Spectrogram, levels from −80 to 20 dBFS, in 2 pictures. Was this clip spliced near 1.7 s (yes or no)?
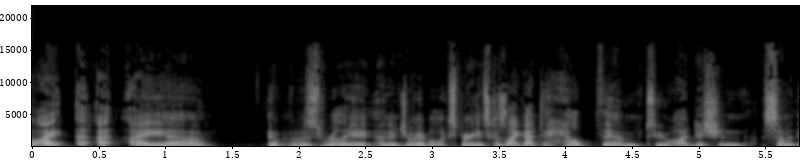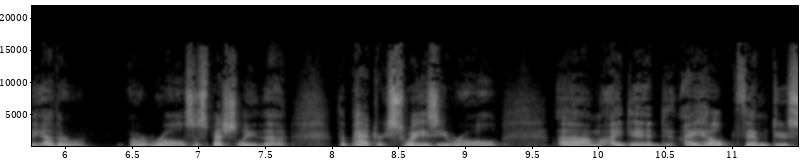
no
